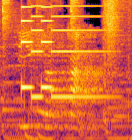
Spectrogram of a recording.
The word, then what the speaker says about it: silakan: Contohnya pada kata silahkan dengan menggunakan huruf H di tengahnya. Padahal kata dasarnya yaitu sila tanpa menggunakan huruf H. Jadi pelafalannya benar adalah silakan.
